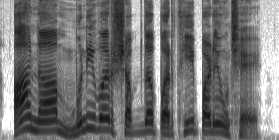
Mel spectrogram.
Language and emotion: Gujarati, neutral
